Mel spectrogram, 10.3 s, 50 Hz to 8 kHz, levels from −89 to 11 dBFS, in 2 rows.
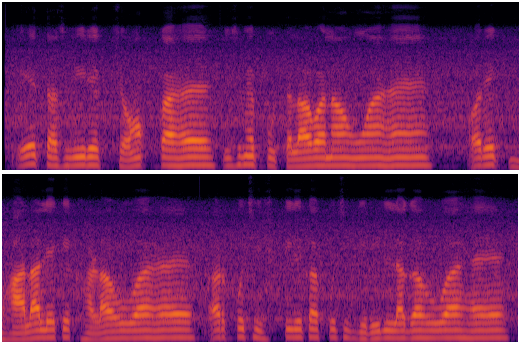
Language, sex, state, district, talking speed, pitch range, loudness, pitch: Hindi, male, Maharashtra, Dhule, 150 wpm, 130-140 Hz, -26 LUFS, 135 Hz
